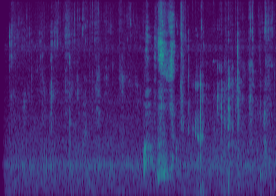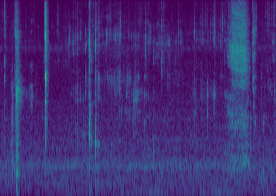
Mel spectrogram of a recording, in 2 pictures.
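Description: Close-miked eating sounds: wet chewing and sharp lip smacks and clicks as rice mixed with curry is eaten by hand. There are two short hissing sounds, about three seconds in and near the end.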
